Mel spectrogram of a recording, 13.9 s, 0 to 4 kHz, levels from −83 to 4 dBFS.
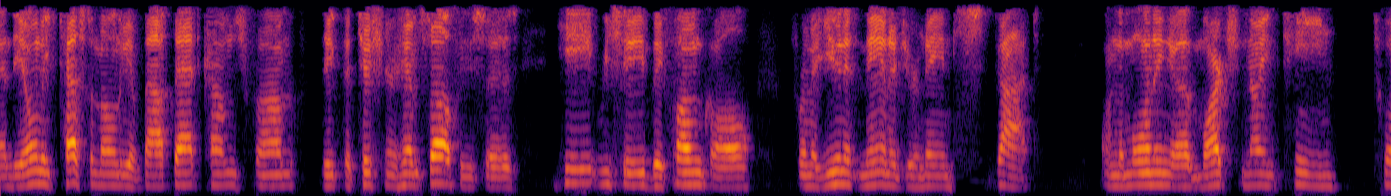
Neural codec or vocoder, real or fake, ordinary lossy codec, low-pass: codec, 16 kHz, 1.1 kbps, Voila-Tokenizer; fake; MP3, 24 kbps; 3.6 kHz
